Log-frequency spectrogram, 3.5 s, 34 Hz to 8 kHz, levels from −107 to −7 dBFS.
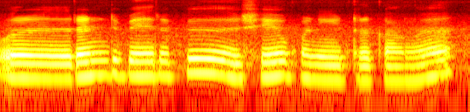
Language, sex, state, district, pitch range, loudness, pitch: Tamil, female, Tamil Nadu, Kanyakumari, 175-200 Hz, -17 LUFS, 185 Hz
